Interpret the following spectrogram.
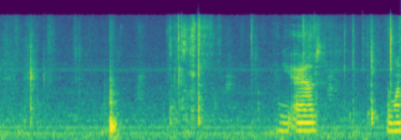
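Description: Light clicks and knocks of plastic cups and a wooden stir stick being handled on a table while two parts of epoxy resin are combined, with one sharper knock nearly two seconds in.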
